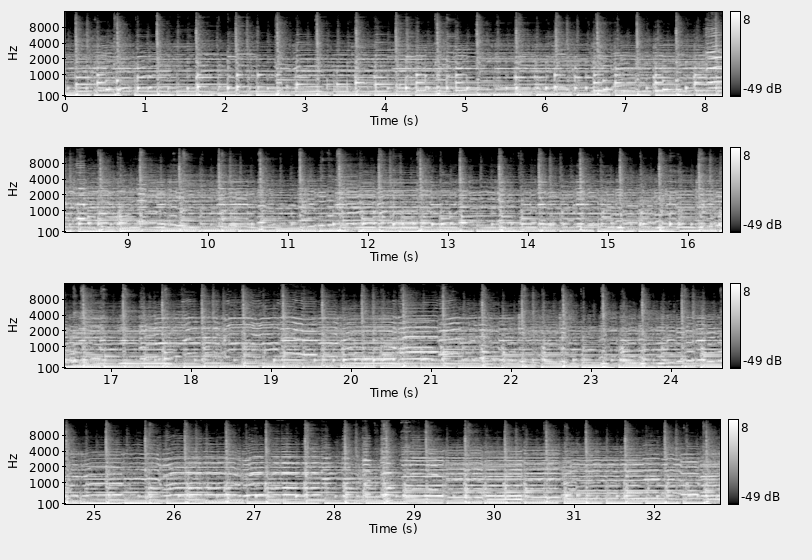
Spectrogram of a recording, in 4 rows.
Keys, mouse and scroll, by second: 0.2 click, 1.5 click, 3.0 click, 4.6 click, 5.5-7.0 typing, 8.1-11.8 typing, 13.4 click, 14.4 click, 15.6 click, 16.6 shift+0, 18.0-18.8 drag, 19.3 right click, 21.6 shift+0, 23.1 click, 24.2 right click, 25.6 click, 26.6 click, 27.8 click, 29.2 click, 30.1-30.8 drag.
